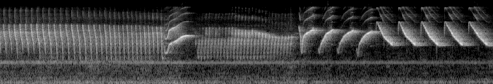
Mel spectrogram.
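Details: Canary training song meant to coax quiet birds into singing: a loud, fast buzzing trill, a brief sliding whistle, then rapid repeated downswept notes about five per second, with a steady hum underneath.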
